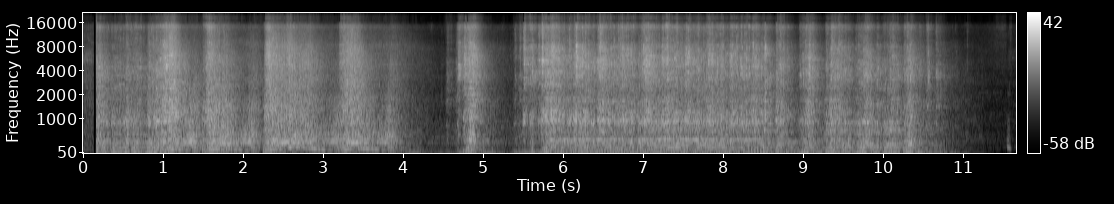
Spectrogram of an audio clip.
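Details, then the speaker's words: Superformance GT40 Mark I V8 warming up at idle and blipped after service; uneven stumbling misfire as a bad spark plug wire arcs directly to the fuel rail; plug wire to be replaced. "we were sitting here just letting it warm up and chz noticed that it was sparking and it's literally jumping direct directly to the fuel rail so we'll have to change that uh change that plug wire it's definitely bad"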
